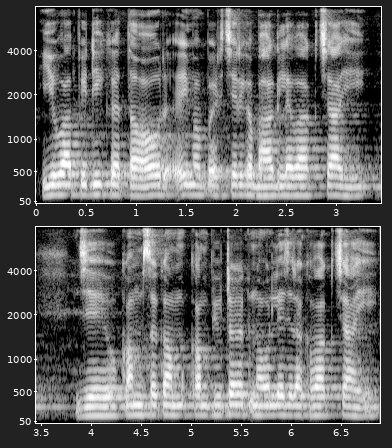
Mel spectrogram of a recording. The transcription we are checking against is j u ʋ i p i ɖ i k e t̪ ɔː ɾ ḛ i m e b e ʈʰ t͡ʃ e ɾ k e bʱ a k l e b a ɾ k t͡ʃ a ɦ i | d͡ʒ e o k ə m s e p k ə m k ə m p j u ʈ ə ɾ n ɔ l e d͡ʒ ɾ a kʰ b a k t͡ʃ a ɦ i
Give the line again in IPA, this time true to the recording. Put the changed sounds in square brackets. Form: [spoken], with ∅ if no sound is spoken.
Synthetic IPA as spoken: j u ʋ [a] p i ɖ i k e t̪ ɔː ɾ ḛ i m e b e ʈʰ t͡ʃ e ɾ k e bʱ a [ɡ] l e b a [∅] k t͡ʃ a ɦ i | d͡ʒ e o k ə m s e [∅] k ə m k ə m p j u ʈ ə ɾ n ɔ l e d͡ʒ ɾ [ə] kʰ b a k t͡ʃ a ɦ i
